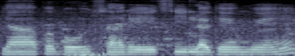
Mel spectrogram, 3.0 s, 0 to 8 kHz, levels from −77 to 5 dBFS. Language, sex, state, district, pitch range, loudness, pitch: Hindi, male, Chandigarh, Chandigarh, 120-130 Hz, -17 LUFS, 125 Hz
